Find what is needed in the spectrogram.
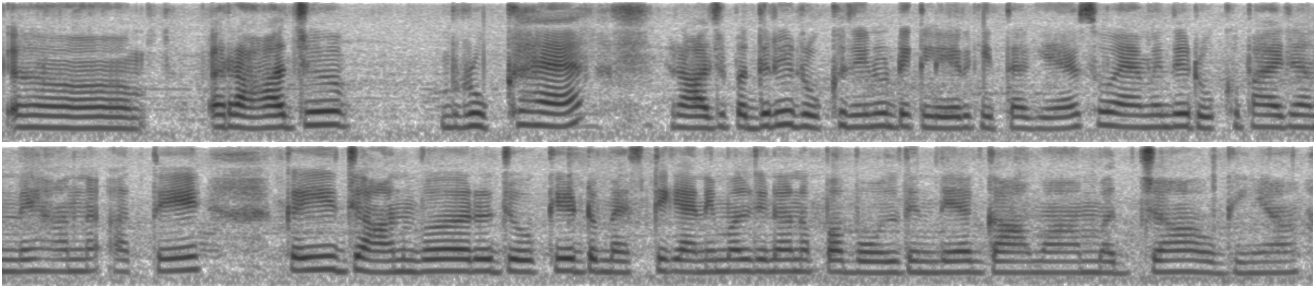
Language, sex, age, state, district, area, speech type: Punjabi, female, 30-45, Punjab, Patiala, rural, spontaneous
